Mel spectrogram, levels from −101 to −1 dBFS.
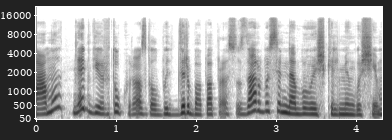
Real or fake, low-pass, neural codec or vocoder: fake; 14.4 kHz; codec, 44.1 kHz, 7.8 kbps, Pupu-Codec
